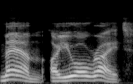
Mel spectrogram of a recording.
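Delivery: urgent, worried, loud, high calling out.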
